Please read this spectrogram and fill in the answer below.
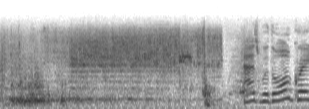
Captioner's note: toilet flushes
